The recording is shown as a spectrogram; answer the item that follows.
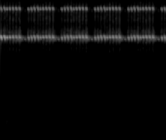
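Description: Cricket chirping, a high-pitched trill broken into short chirp groups that starts suddenly at a cut: the stock 'crickets' sound effect marking an awkward silence.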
